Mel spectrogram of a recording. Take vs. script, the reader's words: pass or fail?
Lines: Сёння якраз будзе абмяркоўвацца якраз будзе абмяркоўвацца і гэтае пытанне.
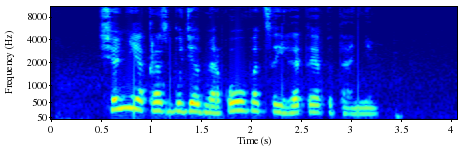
fail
